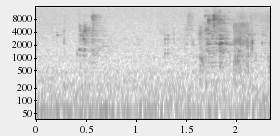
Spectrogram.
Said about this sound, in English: So now with the ninth objection, I'm going to need a drink of water.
